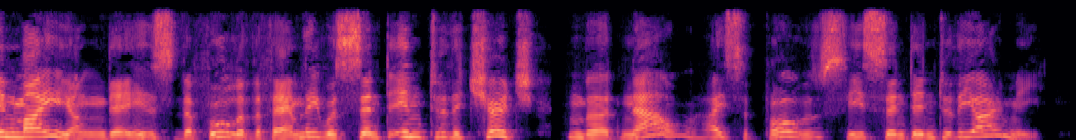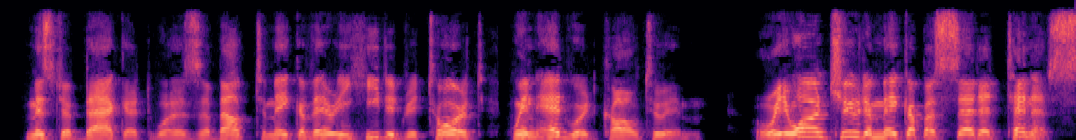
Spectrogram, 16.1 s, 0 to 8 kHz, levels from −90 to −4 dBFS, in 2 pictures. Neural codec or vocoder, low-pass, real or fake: none; 7.2 kHz; real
